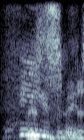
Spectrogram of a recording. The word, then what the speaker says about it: Theismann: His name was actually pronounced Thiesman. Yeah. He changed it to He said that recently. That's exactly how it was spelled. That was interesting. He But changed he it wanted to sound like Heisman.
